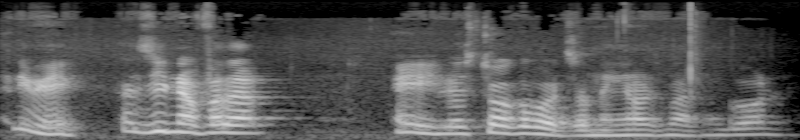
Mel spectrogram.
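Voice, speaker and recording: Gravelly, husky man in an interview. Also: high-pitched, expressive, a little fast, phone-quality sound. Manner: musing, with frequent tag questions. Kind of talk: reflective personal interview.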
